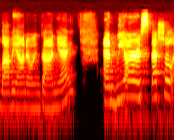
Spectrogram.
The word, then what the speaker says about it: Gagne: So So today we've got a special guest, Gagne. welcome. Thank you. Thank you so much for having me. It's actually Gagne. Gagne, I apologize. That's okay. I always say it's Gagne like Kanye, and that's how people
